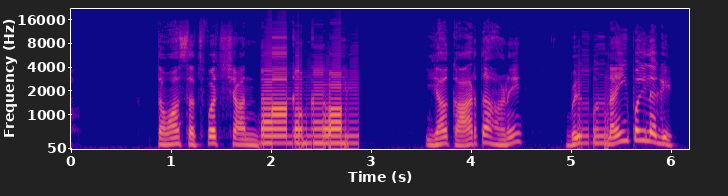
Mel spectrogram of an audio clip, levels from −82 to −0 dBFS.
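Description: From 1.88 to 3.05 s, and again from 5.07 to 5.37 s, the speech goes robotic, a rigid metallic buzz at 200 Hz. That's likely repeated short buffers, a 5 ms chunk looping over essentially the whole first stretch and most of the second.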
